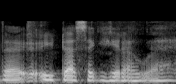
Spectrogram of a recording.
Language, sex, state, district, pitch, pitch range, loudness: Hindi, female, Jharkhand, Garhwa, 175 Hz, 165-185 Hz, -17 LUFS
